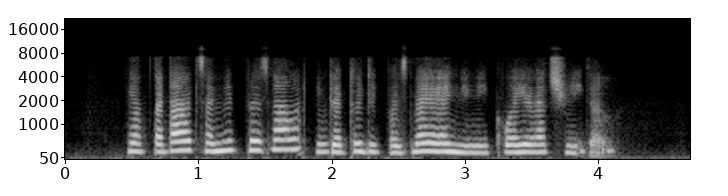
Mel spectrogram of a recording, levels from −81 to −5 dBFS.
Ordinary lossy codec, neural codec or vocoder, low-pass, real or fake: Opus, 32 kbps; codec, 16 kHz, 0.5 kbps, FreqCodec, smaller model; 7.2 kHz; fake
